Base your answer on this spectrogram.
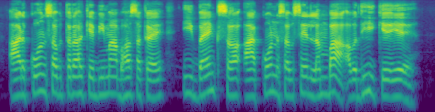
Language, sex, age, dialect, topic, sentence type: Maithili, female, 18-24, Bajjika, banking, question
